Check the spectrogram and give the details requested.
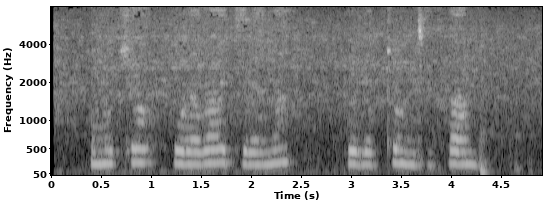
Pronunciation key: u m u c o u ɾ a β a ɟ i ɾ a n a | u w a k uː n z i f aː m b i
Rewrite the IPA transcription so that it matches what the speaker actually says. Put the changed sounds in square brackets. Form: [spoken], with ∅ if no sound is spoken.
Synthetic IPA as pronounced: u m u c o u ɾ a β a ɟ i ɾ a n a | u [β] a [t] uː n z i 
